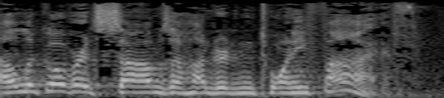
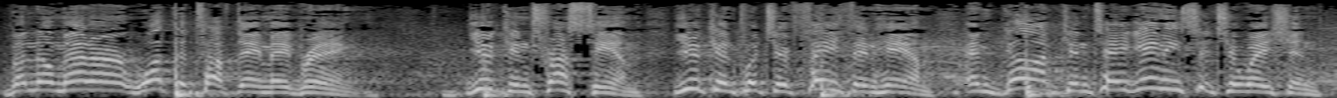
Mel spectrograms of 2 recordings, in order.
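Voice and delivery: loud, rising preacher cry; full-force preaching; 2 semitones higher, 3 dB louder than usual. Acted. Pastor rallying the congregation, loud fervent preaching. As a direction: lift the church with it.

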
